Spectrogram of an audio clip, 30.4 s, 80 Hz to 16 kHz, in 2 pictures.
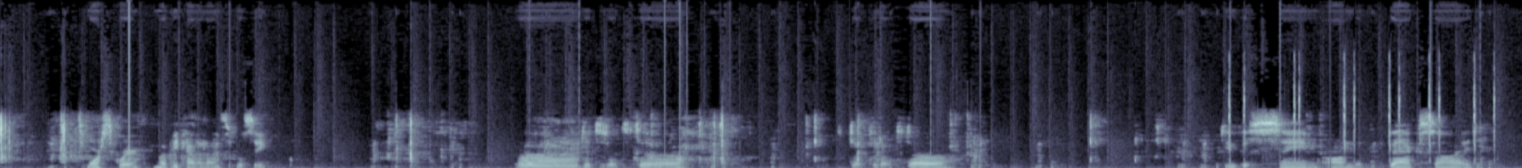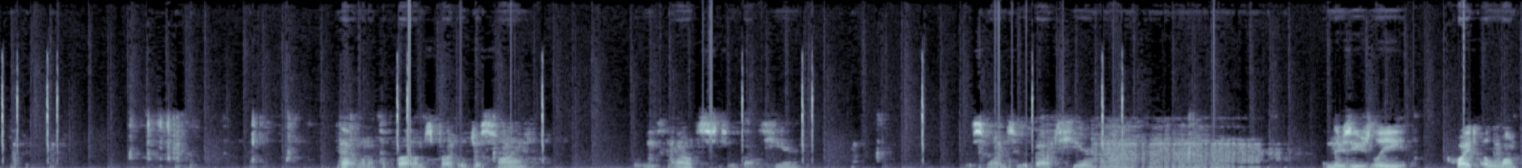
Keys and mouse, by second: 3.0 KP_1, 3.3 z, 5.2 z, 6.2 KP_3, 8.6 a, 15.7 KP_3.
